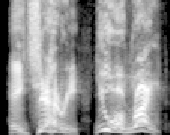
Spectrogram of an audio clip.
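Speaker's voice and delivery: high, loud George with laughs; excited George. Acted. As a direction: realize you're free. George perks up.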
